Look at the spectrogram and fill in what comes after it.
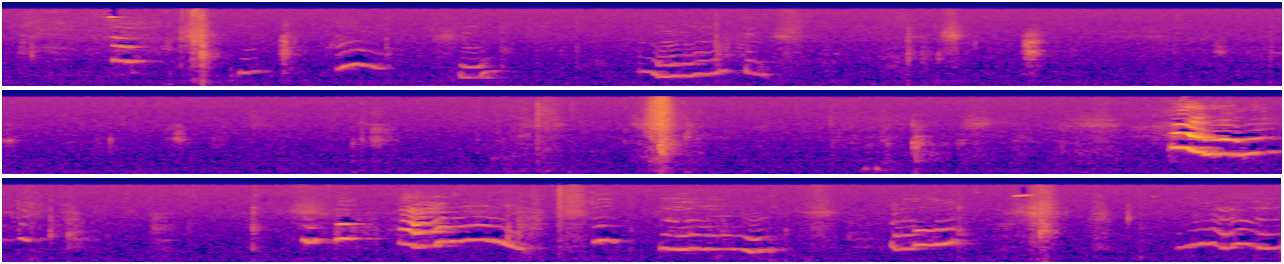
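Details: Dog at play, wrestling with a companion dog: repeated high, warbling whines and moaning squeals, sparse at first then crowding together in a louder run near the end, with sharp thumps and clicks of movement.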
